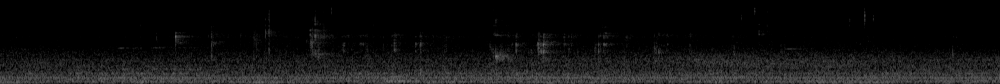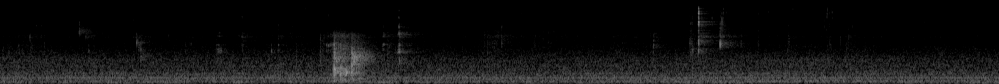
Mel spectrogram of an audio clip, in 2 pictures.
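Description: Close-up eating sounds: chewing rotisserie chicken, with scattered wet mouth clicks and smacks. One louder wet mouth sound comes about two-thirds of the way through, and a faint steady hum lies underneath.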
